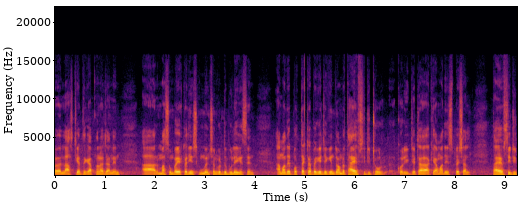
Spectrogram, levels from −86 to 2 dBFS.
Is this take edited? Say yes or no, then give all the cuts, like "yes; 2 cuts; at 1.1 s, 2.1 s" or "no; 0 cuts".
no; 0 cuts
